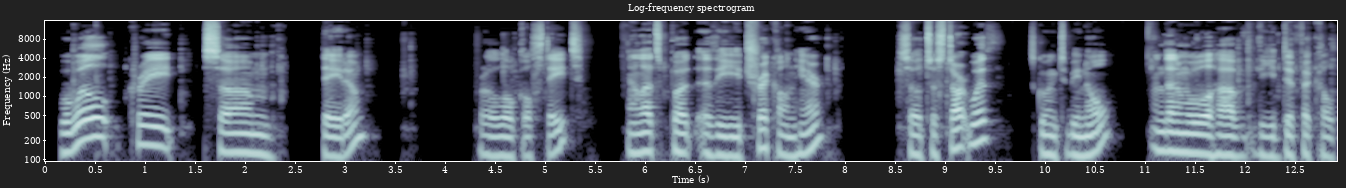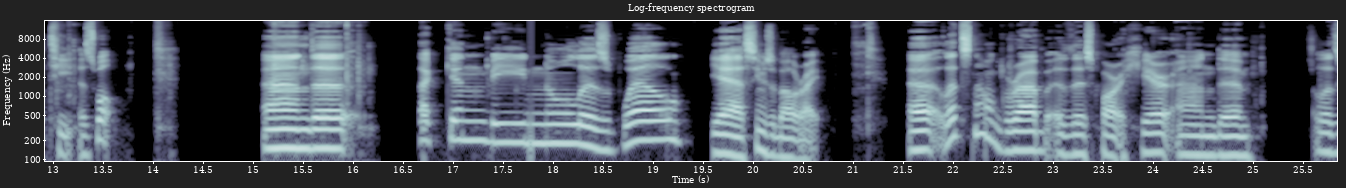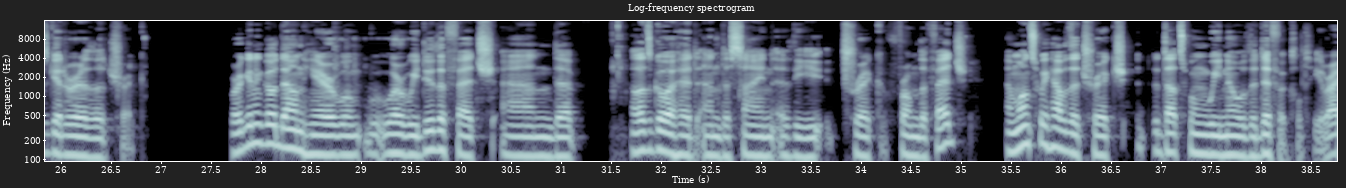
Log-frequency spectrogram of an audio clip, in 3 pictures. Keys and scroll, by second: 17.4 ctrl+s, 23.2 ctrl+x, 25.9 ctrl+BackSpace, 26.7 ctrl+s, 28.9 ctrl+v, 32.5 ctrl+s.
